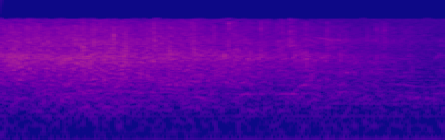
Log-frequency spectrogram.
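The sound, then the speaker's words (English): An audience claps steadily, a dense wash of many hands that holds fairly loud, then tapers off slightly toward the end, with no voices heard. “I need a bigger clap than that.”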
